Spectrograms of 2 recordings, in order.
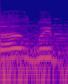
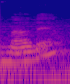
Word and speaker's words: Merlwyb: So, fun fact, I've always pronounced it Merlwyb, not Merlwyb, because it looks Welsh to me, and as I understand it, the Welsh pronunciation would be like Merlwyb. I'm bad at Welsh, but Merlwyb sounds weird to me.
